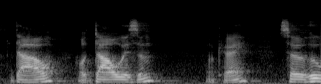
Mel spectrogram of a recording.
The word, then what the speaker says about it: Tao: of the Dao okay or spell tal tal but pronounce Dow or Taoism okay so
